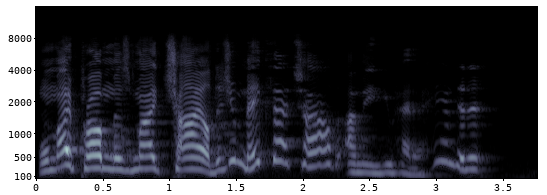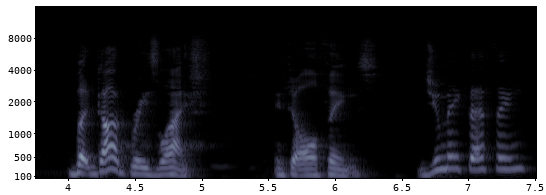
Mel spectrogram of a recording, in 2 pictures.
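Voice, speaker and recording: A man preaching a sermon in a church, dramatic, shifting from loud rising challenges to low hushed lines and firing rhetorical questions at the congregation. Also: wildly swooping pitch, moderate pace, lo-fi sound.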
